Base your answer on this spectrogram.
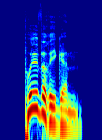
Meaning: strong dative masculine/neuter singular of pulverig
- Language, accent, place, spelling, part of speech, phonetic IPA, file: German, Germany, Berlin, pulverigem, adjective, [ˈpʊlfəʁɪɡəm], De-pulverigem.ogg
